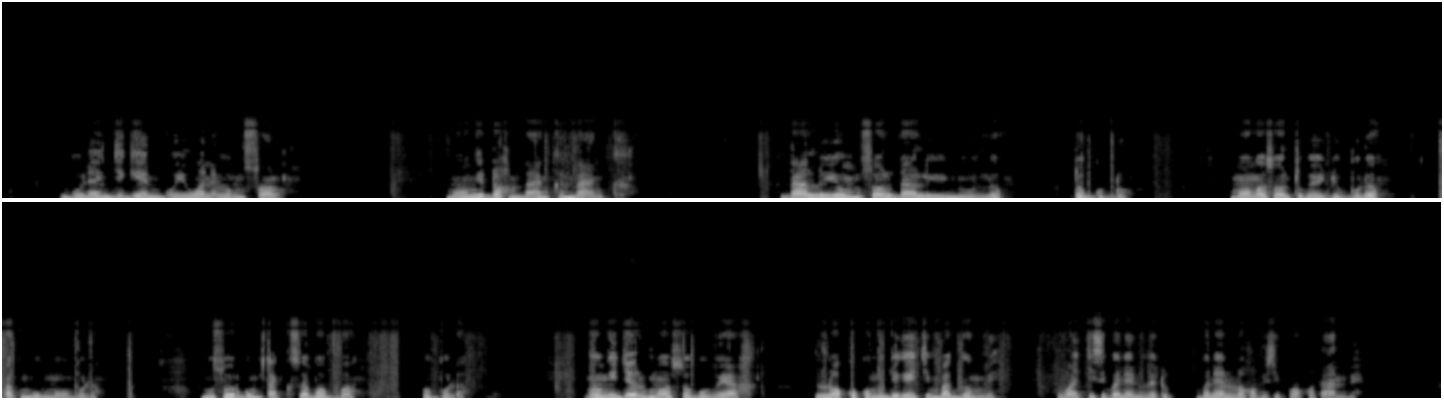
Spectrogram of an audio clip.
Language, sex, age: Wolof, female, 25-35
